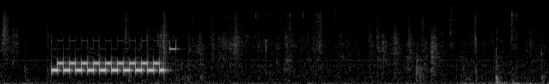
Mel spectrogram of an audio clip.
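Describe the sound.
A telephone rings during a talk as a call from a hospital comes in: a single steady electronic tone, about a second long, over a quiet background.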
